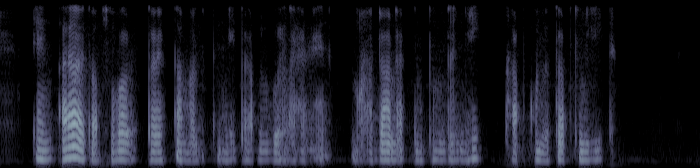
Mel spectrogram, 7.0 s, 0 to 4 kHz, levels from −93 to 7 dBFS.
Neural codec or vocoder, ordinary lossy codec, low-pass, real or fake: autoencoder, 22.05 kHz, a latent of 192 numbers a frame, VITS, trained on one speaker; none; 3.6 kHz; fake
